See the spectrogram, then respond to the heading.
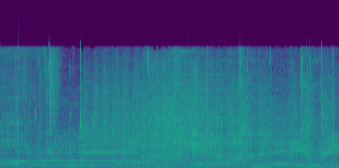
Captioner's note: rocket engine roars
